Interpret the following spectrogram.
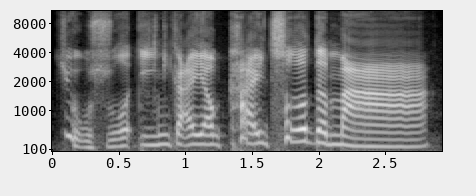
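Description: A woman's voice: mid-range voice, animated, takes it slowly, background noise. A woman voicing a whiny, impatient rich man who loves cars, grumbling and showing off dramatically in a children's detective audio drama. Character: whiny, impatient rich male car lover.

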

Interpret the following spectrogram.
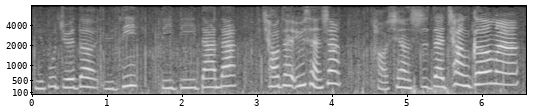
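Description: A schoolgirl playing an excitable, bossy young big sister in a children's radio drama. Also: high voice, a little slow, slight background noise. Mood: excited.

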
